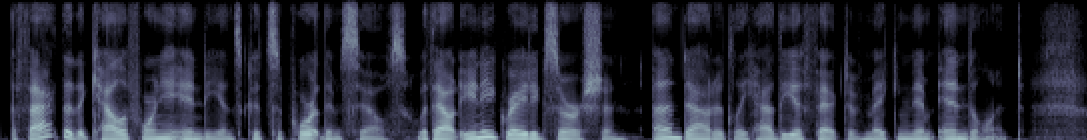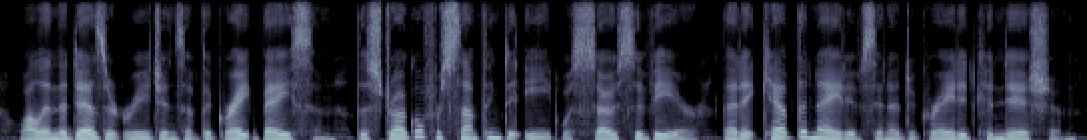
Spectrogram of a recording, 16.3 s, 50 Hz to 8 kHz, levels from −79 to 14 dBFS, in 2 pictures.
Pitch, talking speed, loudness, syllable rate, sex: 185 Hz, 175 wpm, -19 LUFS, 5.4 syllables/s, female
